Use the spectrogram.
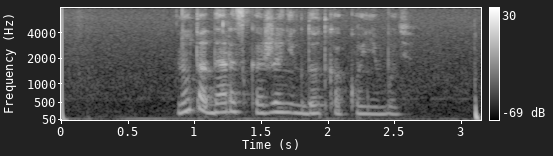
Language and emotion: Russian, neutral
